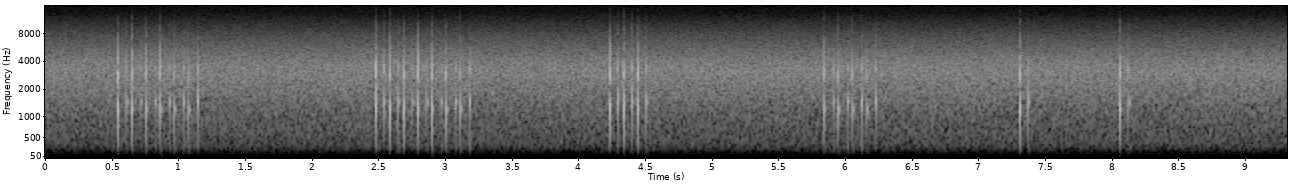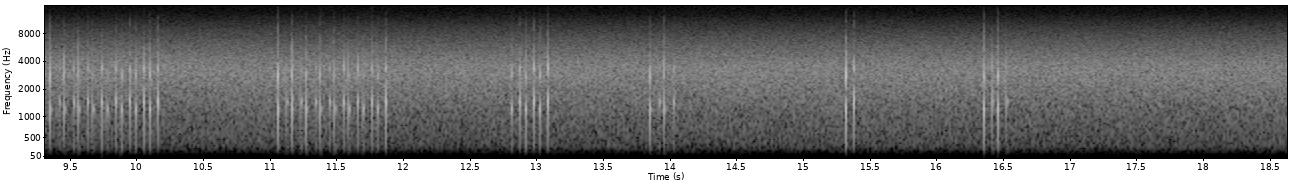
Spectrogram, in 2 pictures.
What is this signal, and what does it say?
Pulse dialling, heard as clicks on a phone line, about 10 pulses a second, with phone line noise. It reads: 6 7 3 4 1 1 8 8 3 2 1 2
